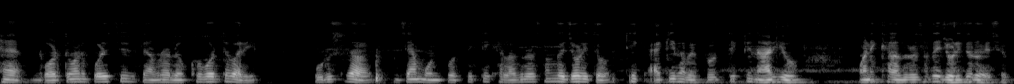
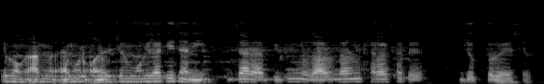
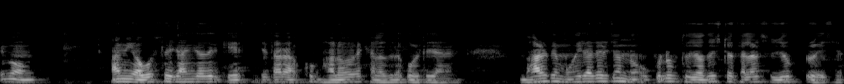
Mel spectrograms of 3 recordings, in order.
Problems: constant background noise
